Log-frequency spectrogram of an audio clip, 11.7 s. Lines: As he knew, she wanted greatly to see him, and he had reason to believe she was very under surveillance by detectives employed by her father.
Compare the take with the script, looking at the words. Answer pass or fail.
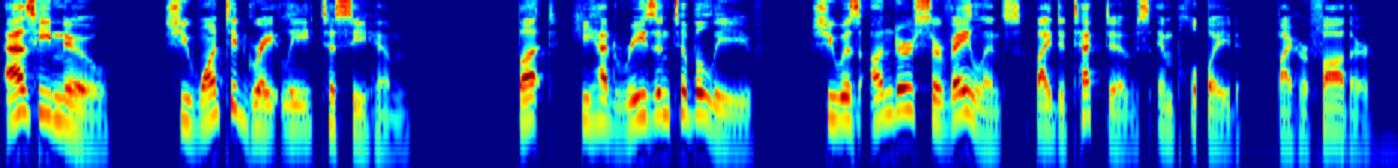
fail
